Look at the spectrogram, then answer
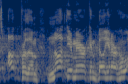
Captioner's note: none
